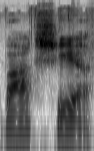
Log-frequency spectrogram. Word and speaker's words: Berkshire: Yeah, like Berkshire, not shire. Not Shire, not Shire. It looks like Shire, but it's sure.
